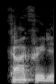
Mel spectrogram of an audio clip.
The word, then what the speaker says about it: Concreit: Concrete is spelled C-O-N-C-R-E-I-T, so yep, the spelling of the company's name is right.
